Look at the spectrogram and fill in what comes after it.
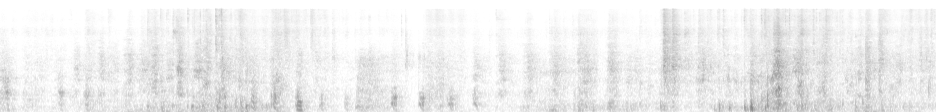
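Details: Fit Patterdale black fell terriers, sporting hunting dogs named Estacado and Obscura, panting after chasing: rapid, breathy, noisy bursts about four per second, uneven in rhythm, with louder gasps near the end.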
